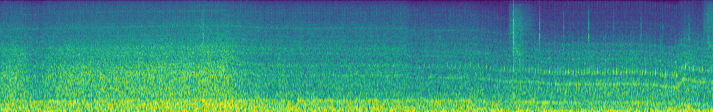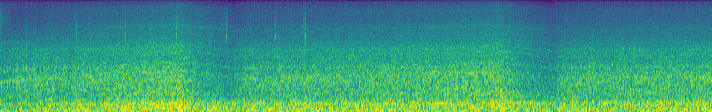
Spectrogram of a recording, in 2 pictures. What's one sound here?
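A semi truck's diesel engine drones as the truck drives.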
